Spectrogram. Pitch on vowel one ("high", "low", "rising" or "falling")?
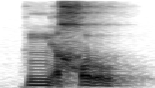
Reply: high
